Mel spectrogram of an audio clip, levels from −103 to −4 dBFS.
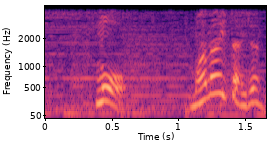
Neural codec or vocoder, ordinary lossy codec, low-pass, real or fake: none; none; 3.6 kHz; real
